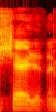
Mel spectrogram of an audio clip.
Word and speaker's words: Sheridan: Hi, my name is Sheridan. I'm so very glad to be here. Big fan. – Sheridan? – Yes. – Like the hotel? – Spelled differently, spelled better. But yes, same pronunciation.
